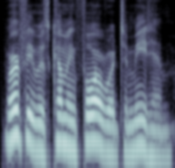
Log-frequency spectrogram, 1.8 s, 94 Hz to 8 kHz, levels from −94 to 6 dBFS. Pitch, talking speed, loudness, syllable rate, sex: 160 Hz, 240 wpm, -17 LUFS, 6.1 syllables/s, male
